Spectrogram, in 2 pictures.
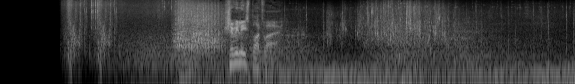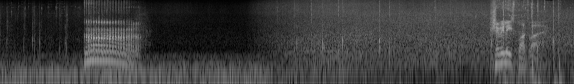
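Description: A horse's hooves thud steadily along a dirt path.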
